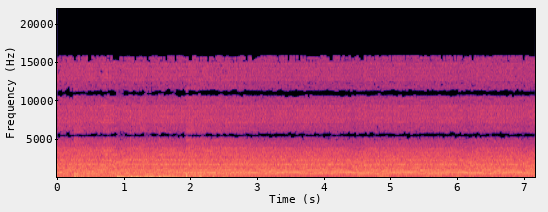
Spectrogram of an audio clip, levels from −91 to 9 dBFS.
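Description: A bright metallic fizz sits on the sound for the whole clip. Its level follows the sound, about 13 dB below it. This is imaging from sample-and-hold upsampling. It fits 11 kHz audio raised to 44.1 kHz by repeating samples without filtering. The lowest mirror copy fills 5.5 to 11 kHz.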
